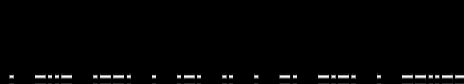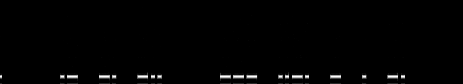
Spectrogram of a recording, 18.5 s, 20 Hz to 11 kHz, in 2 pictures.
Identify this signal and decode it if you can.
Morse code, heard as a keyed tone, about 18 wpm, spaced as for 12 wpm, 1000 Hz. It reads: EXPERIENCE, AND OFTEN
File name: qotdfiles / 12wpm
